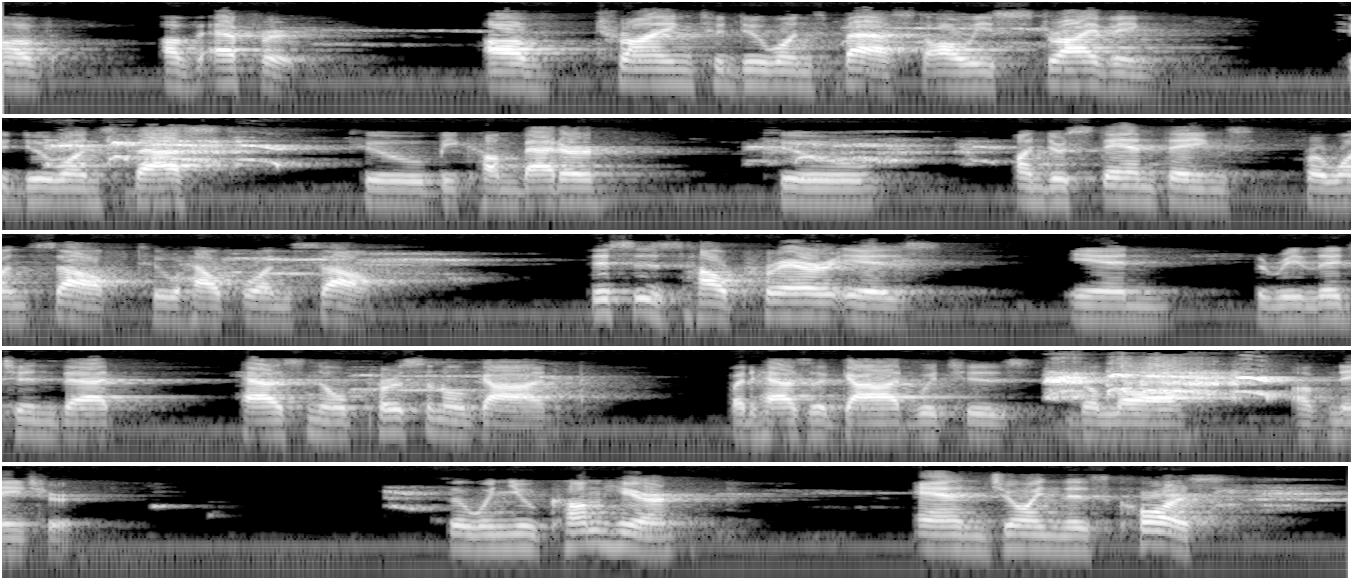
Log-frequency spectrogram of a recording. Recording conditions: large echoing room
